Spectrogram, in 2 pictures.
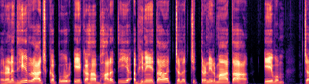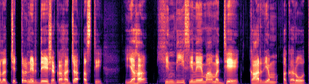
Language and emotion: Sanskrit, neutral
